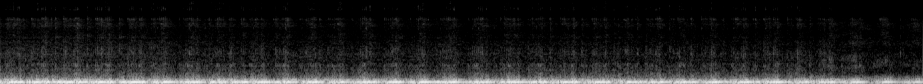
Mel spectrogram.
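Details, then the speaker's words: 2005 Chevy Silverado 1500 5.3L with Texas Speed Chopacabra cam, Speed Engineering long tubes and a 3-inch single exhaust, warm idle at 181° coolant in closed loop: heavy rhythmic lope settling smoothly; timing jumps, idle speed correction still needs tuning. "still have to do some playing comes down to idle really nice. I say we're doing pretty good."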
